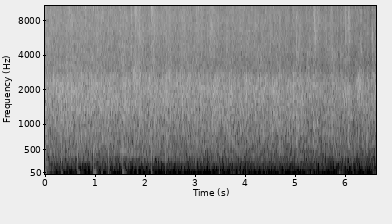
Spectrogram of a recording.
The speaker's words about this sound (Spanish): Muchas gracias, papás. Les damos un aplauso. Bien merecido se lo tiene.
